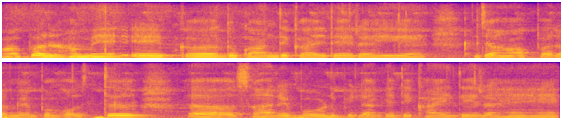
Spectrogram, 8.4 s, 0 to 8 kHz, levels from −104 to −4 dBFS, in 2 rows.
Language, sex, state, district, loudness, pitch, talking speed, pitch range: Hindi, female, Bihar, Saran, -17 LUFS, 205 Hz, 165 wpm, 205-215 Hz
